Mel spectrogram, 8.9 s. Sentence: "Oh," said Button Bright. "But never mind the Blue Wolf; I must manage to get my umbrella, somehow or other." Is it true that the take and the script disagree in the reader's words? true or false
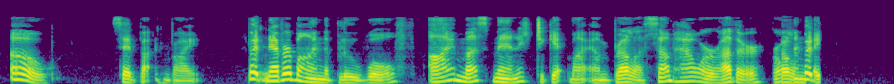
true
